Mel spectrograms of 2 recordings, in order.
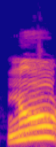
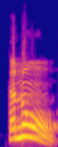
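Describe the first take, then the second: First: The word starts directly with an n sound. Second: The word starts with a k sound before n. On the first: The speaker calls it right. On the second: The speaker calls it wrong.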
